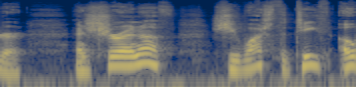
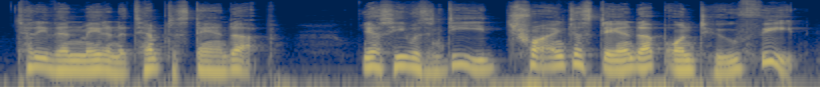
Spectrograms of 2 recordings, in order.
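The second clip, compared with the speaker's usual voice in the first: usual speaking voice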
